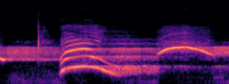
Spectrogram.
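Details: Common hill myna giving its natural calls: a steady whistled tone breaks into a rich harmonic rising-then-falling call, followed by a second smooth arched whistle.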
